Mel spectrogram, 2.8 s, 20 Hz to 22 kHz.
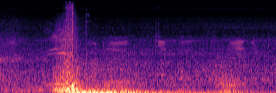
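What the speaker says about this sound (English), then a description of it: "Lovely loud car outside." A single car swelling past outside at night in Alan Wake 2, a brief rushing pass that rises quickly and fades into quiet ambience.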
